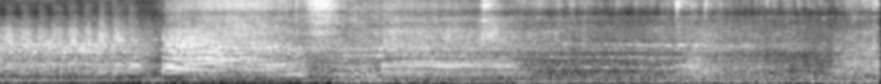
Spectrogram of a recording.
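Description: Diesel freight train passing close by: the lead locomotive's air horn sounds, its pitch falling as the engine goes past about two seconds in, with more horn a couple of seconds later. The locomotives rumble by, followed by the clatter of double-stack intermodal cars on the rails.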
